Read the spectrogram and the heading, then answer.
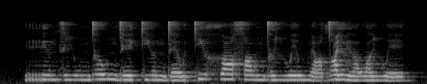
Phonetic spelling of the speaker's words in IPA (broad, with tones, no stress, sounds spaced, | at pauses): rʲ ɯ˨ n z i˨ w n d ɤ˦ w n d e˧ tʲ ɤ˧ n d ɛ˨ w tʲ ɤ˦ x ɤ˦ sˤ ɤ˦ w n d ɤ˦ ʎ w e˦ w m e˨˦ w dˤ ɯ˦ lʲ ɤ˧ lˠ ɤ˦ ʎ w e˦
